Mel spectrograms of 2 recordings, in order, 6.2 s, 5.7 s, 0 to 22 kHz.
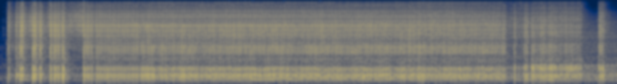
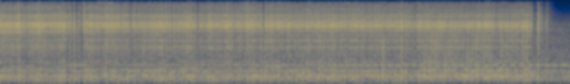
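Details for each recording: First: MIG welding thin exhaust pipe: steady crackling arc falters and breaks up as a brief pause lets heat run away and blow a hole through; burn-through from excessive heat, fix by turning down to 18 volts and welding in sections. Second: MIG welding exhaust pipe: popping, sputtering crackle leaving BB-like beads evens into a steadier frying hiss as voltage is turned up while welding; too far blows through.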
